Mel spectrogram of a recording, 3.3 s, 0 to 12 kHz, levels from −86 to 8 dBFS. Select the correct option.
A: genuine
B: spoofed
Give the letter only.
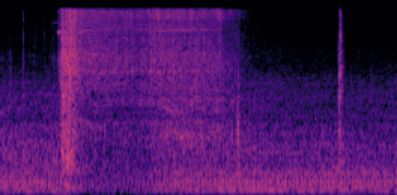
A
